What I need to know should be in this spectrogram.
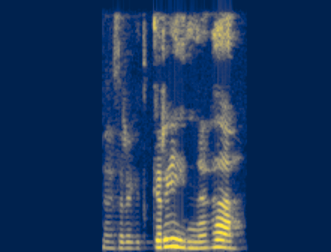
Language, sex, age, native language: Icelandic, female, 40-49, Icelandic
